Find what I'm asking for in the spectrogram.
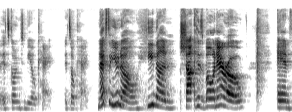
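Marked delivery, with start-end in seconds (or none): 0.0-1.8 much softer and quick, a calm hushed reassurance; lightly voiced reassurance, softly; soothing reassurance. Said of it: "he said".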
